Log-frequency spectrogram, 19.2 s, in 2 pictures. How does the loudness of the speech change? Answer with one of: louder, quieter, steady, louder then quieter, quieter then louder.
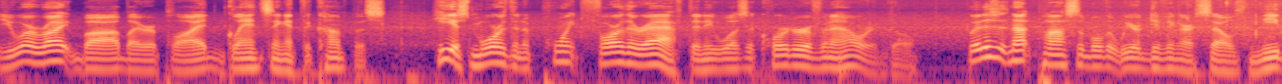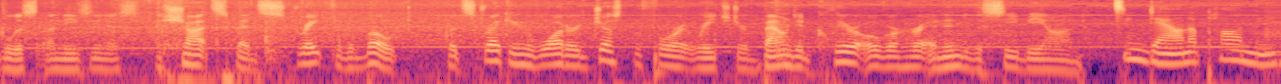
steady.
